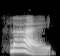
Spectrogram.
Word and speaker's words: fly: हैं फिर से देखिए बाय अक्षर का साउंड बनाता है जब यह एक छोटे शब्द के अंत में आता है जिसमें कोई वोल नहीं होता जैसे क्राय क्राय मतलब आई का उच्चारण हो रहा है हो रहा है ना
